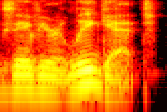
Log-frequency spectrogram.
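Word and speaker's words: Xavier Legette: uh PSA for the the name of the week is Xavier liette um that is the pronunciation um and if you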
